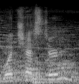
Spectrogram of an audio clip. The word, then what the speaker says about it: Worcester: Um, if you're not from that area, it's pronounced Wchester.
